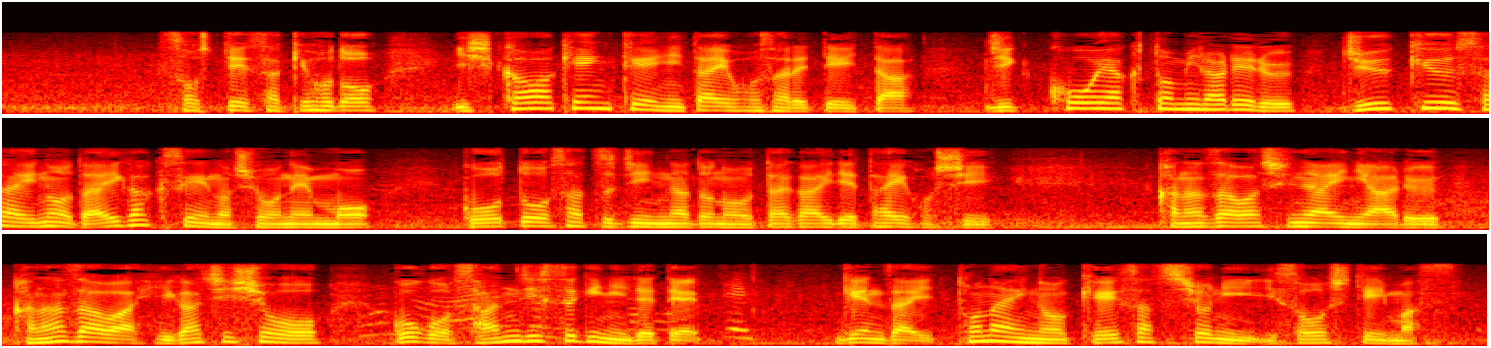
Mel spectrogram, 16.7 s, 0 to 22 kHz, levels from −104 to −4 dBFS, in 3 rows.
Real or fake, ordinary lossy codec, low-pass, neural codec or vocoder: real; none; 7.2 kHz; none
